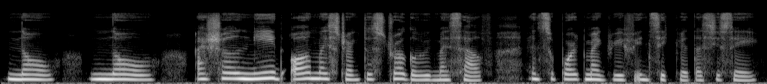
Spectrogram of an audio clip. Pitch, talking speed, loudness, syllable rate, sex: 230 Hz, 165 wpm, -16 LUFS, 3.9 syllables/s, female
